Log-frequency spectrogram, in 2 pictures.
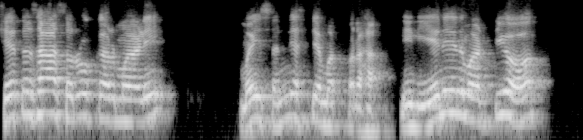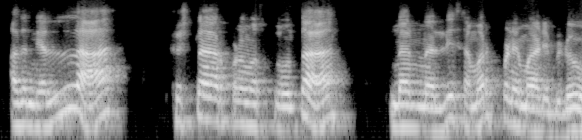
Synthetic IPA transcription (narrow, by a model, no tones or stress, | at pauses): t͡ʃeːt̪ɐsaːsɐɾoːkɐɾmaːɳi | mɐjsɐnjɐsjɐmɐt̪̚pɐɾɐɦɐniːnueːneːnumaːɽt̪ijoː | ɐd̪ɐnːɛlːɐ | kɾiʂɳaːɾpɐɳɐʋɐst̪uɐnt̪ɐ | nɐnːɐlːisɐmɐɾpɐɳemaːɽibiɽu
